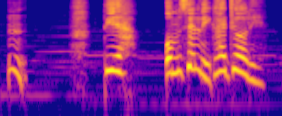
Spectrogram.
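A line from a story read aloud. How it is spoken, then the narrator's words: Tearful, hurried reminder. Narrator (Chinese): 瑶儿含着泪，连忙的提醒道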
